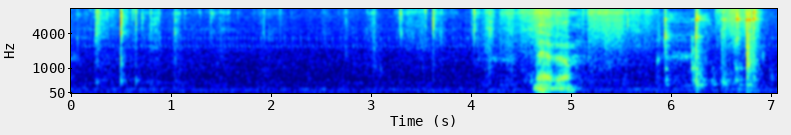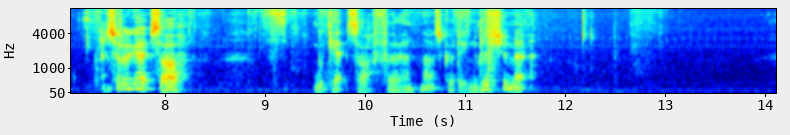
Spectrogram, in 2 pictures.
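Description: Hands rustle and tap stiff paper on a table.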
